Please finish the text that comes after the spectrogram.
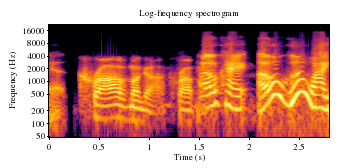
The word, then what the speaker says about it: Krav Maga: Krav Maga.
